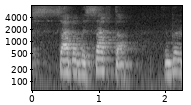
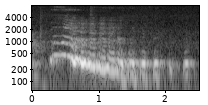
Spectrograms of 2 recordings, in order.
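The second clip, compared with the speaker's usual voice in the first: loud high-pitched puppet giggle; 7 semitones higher, 6 dB louder than usual. Acted. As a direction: squeal with ticklish laughter. Puppet laughing when tickled.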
